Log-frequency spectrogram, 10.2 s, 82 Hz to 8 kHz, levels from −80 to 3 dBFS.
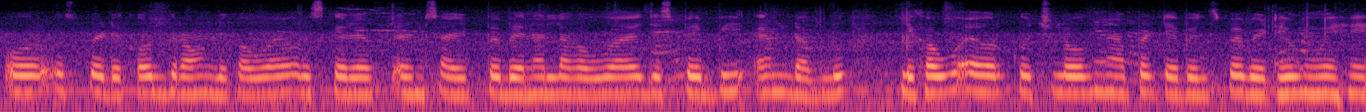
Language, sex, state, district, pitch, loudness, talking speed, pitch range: Hindi, female, Chhattisgarh, Raigarh, 175 Hz, -21 LUFS, 200 wpm, 170-185 Hz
